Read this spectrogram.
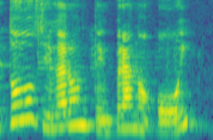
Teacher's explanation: estamos notando la necesidad de subir el tono final para responder sí o no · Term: tono ascendente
